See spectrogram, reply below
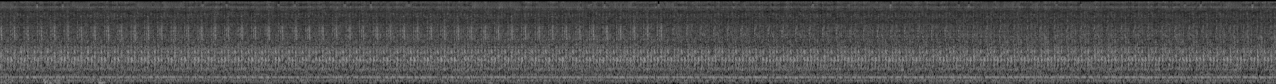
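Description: Sharp, even tapping at about four per second over a steady idle, with no gaps; a cold-engine knock whose cause is not yet known.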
